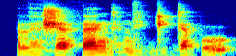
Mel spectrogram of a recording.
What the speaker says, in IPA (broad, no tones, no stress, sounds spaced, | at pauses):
ð ɛ̤ ʒ ɛ θ ɛ ŋ ɡ ɛ̤ n z i̤ ɡ i̤ ɡ ɛ p u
